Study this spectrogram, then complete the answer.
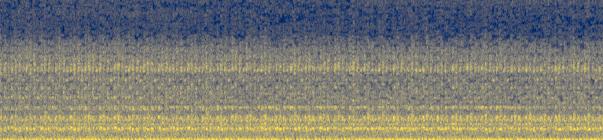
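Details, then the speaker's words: Toyota Fortuner diesel after work on all four injectors, having previously misfired when warm: steady, even idle with a regular beat, no missed pulses, all cylinders firing cleanly. "बंद कर गाड़ी start कर दे सकते बरोबर है एकदम ऐसा भी मैंने इस निकाला पूरा मिंग कर था गाड़ी अभी एकदम परफेक्ट है"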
